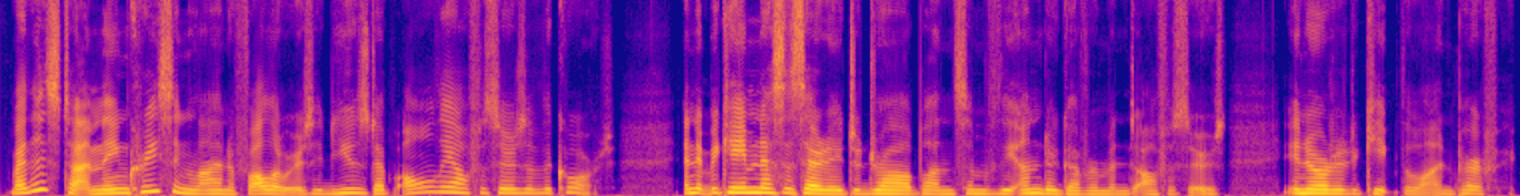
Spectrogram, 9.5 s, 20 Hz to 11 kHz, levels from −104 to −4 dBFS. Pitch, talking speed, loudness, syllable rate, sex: 210 Hz, 235 wpm, -20 LUFS, 6.5 syllables/s, female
